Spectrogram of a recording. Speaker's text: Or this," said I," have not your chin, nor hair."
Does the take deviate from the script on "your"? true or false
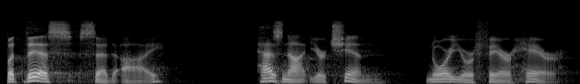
false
